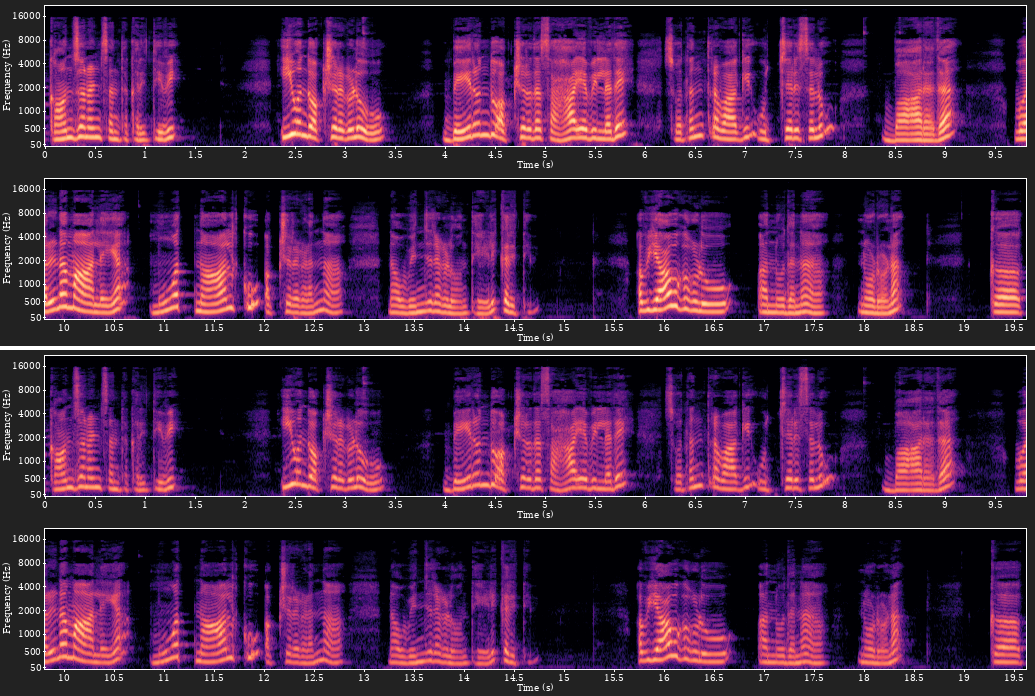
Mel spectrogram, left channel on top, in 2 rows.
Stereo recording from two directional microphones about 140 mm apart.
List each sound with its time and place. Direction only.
0.0 s speech: 45° left (ahead or behind)
10.8 s speech: 25° left (ahead or behind)
11.3 s speech: 40° left (ahead or behind)
15.3 s a sound: 40° left (ahead or behind)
